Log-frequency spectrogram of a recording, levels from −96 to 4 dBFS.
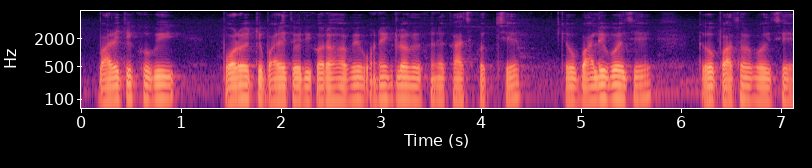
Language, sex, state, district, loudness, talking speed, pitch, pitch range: Bengali, male, West Bengal, North 24 Parganas, -19 LUFS, 160 wpm, 100 Hz, 95-105 Hz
